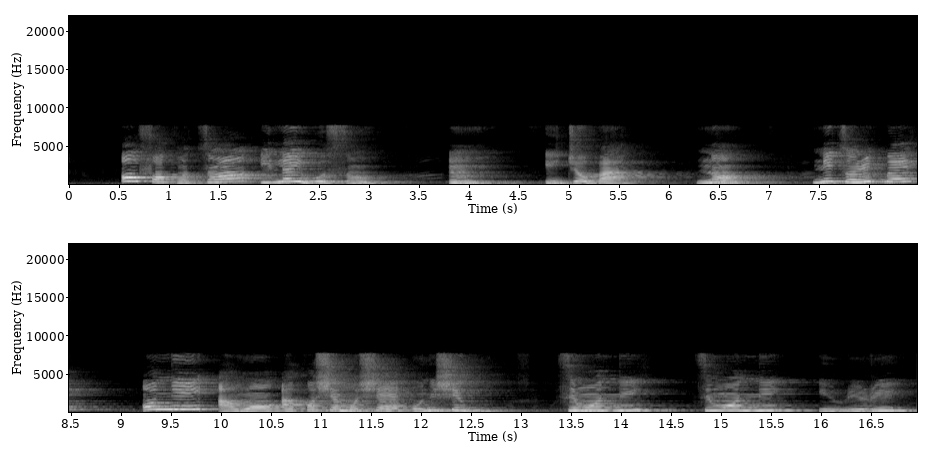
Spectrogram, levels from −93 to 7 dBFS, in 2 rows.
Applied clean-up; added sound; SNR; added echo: none; none; none; reverberation time 0.8 s.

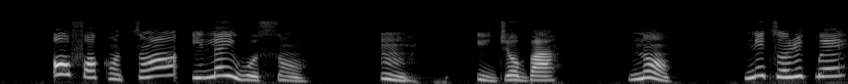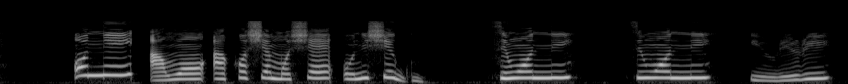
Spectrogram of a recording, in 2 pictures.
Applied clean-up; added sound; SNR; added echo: none; none; none; none.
